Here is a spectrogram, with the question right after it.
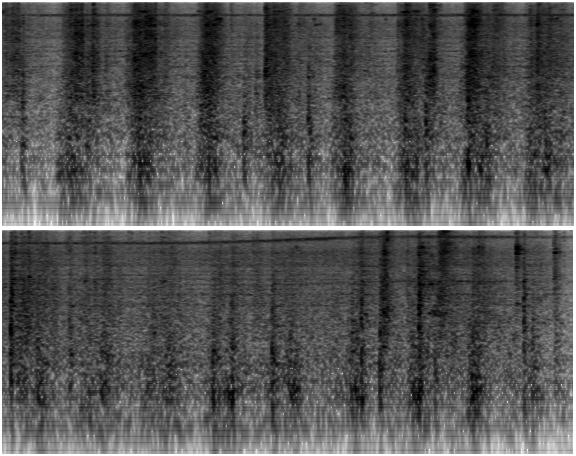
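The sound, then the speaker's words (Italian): A train rolls steadily along the rails with a rhythmic clickety-clack of wheels over track joints, fairly loud, with a faint high whine running underneath and no voices. “Treni strapieni, lacrime, disperazione, soprattutto una grande confusione”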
